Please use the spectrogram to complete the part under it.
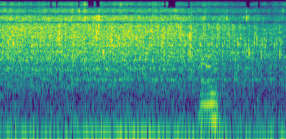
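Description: Cauliflower and potato curry with tilapia simmering after hot water is added, giving a steady soft sizzle and bubbling hiss throughout, close and quiet, with a brief voice murmur near the end.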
